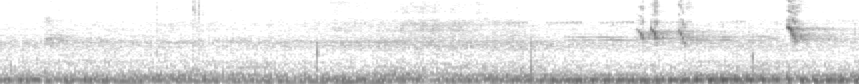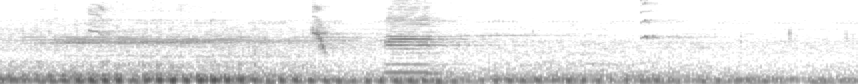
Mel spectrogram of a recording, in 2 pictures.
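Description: A vehicle passing on the road, its low rumble swelling to a peak about four seconds in and then fading, with short high chirps and squeaks over it.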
